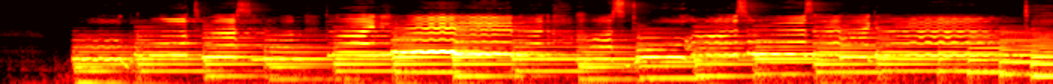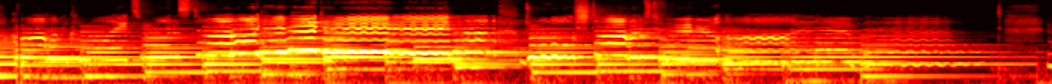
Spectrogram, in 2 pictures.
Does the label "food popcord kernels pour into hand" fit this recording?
No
